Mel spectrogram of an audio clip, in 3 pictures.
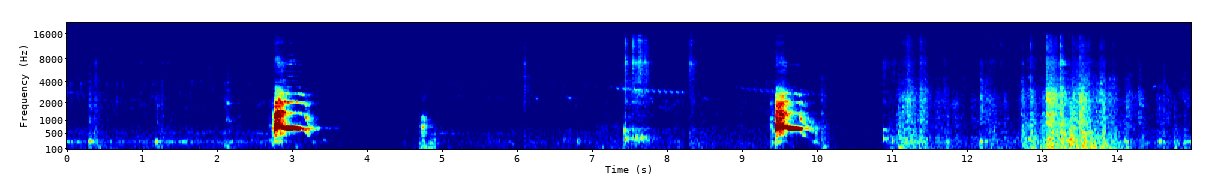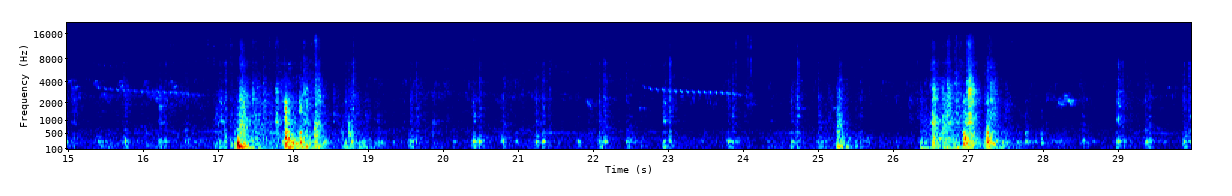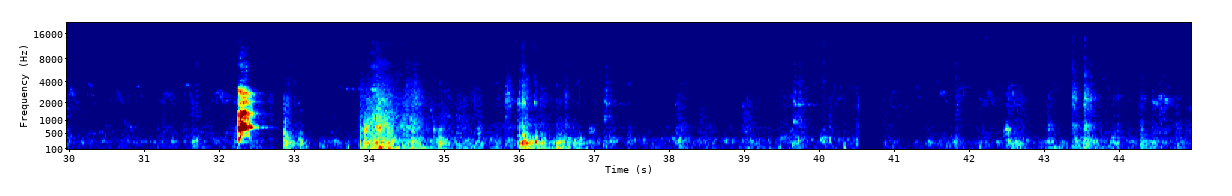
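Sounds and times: dog barking: 2.7s - 3.5s, 9.4s - 10.1s, 32.2s - 32.7s.

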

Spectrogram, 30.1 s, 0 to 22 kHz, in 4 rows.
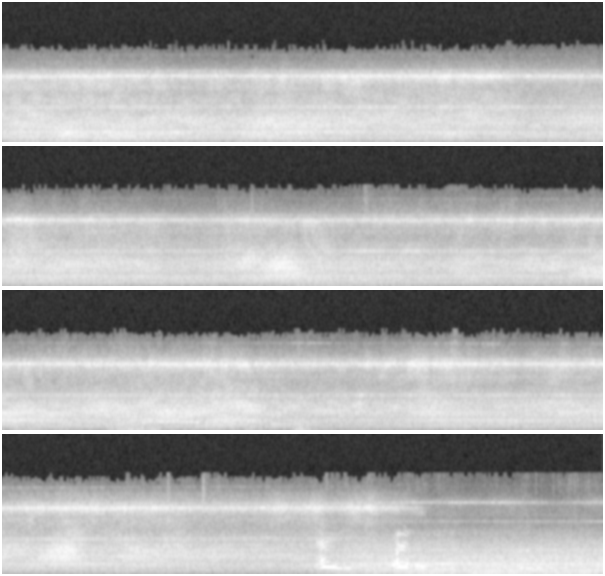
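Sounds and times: jet engine and airframe rush: 0.0s - 30.0s
deep low rumbles: 15.1s - 19.2s.

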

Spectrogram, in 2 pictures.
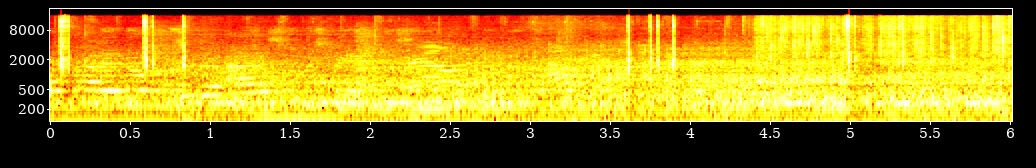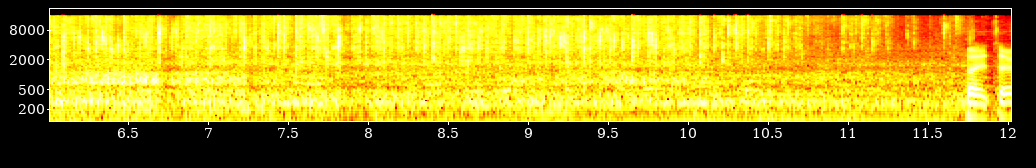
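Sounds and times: shower water splattering: 4.4s - 11.7s.

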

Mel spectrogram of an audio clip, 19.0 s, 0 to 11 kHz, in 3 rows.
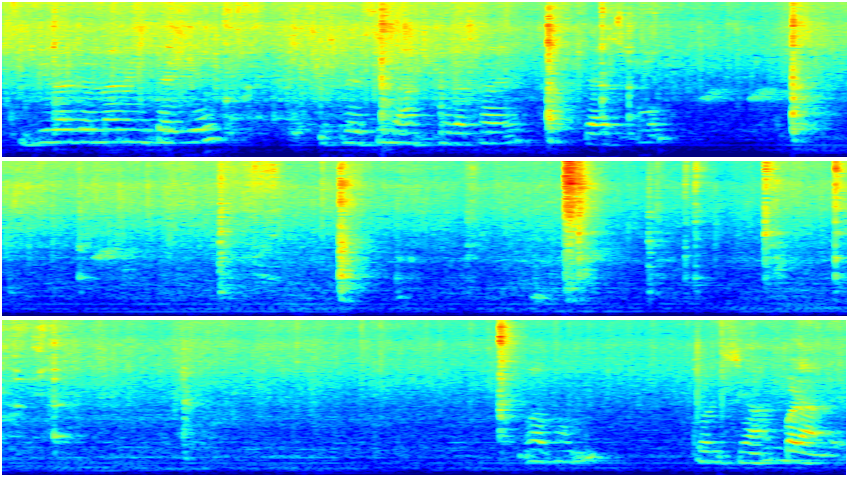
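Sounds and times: beans sizzling in hot oil: 0.0s - 19.0s
spoon scraping and clinking pan: 8.0s - 10.0s, 10.6s - 13.3s.

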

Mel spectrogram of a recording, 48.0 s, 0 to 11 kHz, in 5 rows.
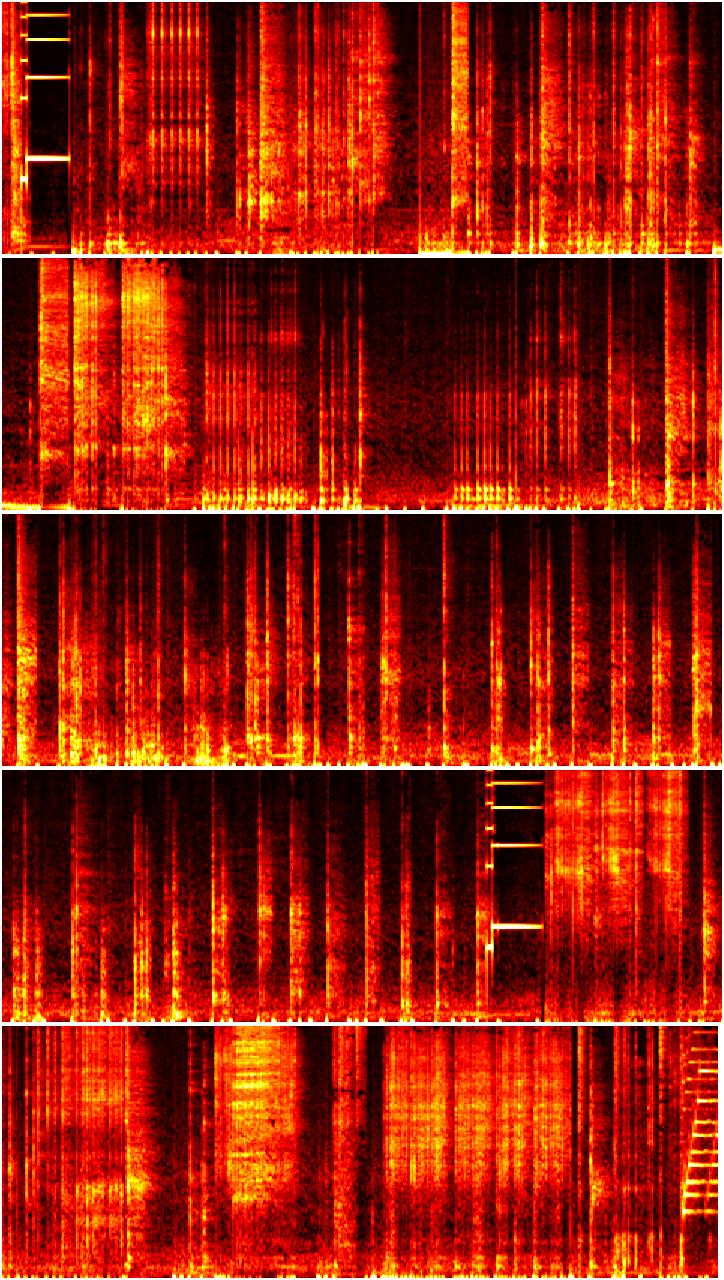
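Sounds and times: toy electronic beep: 0.2s - 1.0s, 35.3s - 36.0s, 47.5s - 47.9s.

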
